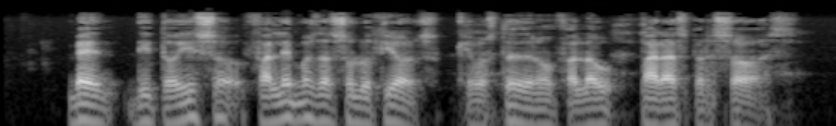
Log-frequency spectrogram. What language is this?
Galician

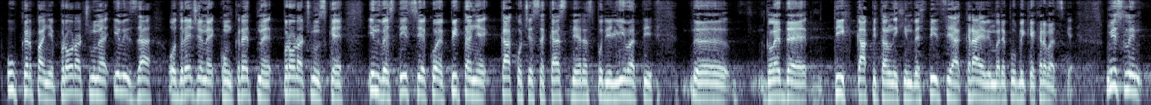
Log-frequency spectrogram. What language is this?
Croatian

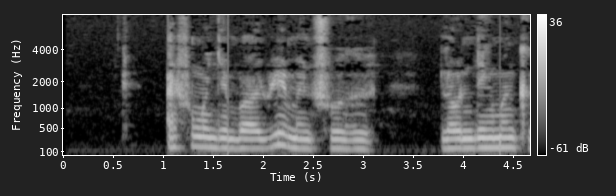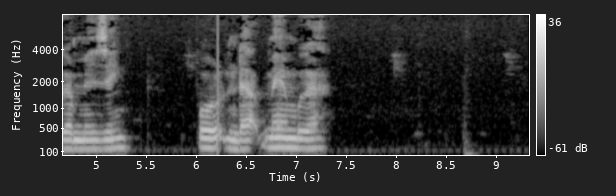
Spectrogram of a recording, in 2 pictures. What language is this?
Ngiemboon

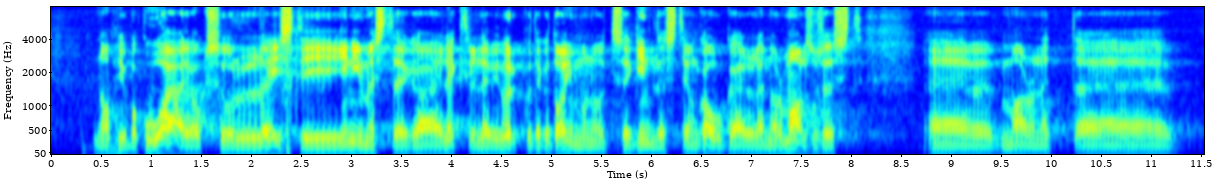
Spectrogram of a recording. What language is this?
Estonian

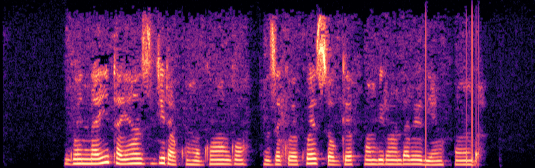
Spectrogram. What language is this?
Ganda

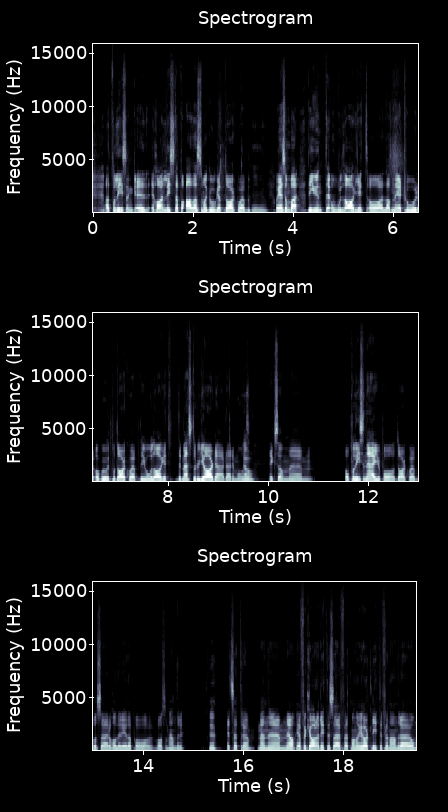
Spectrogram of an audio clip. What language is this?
Swedish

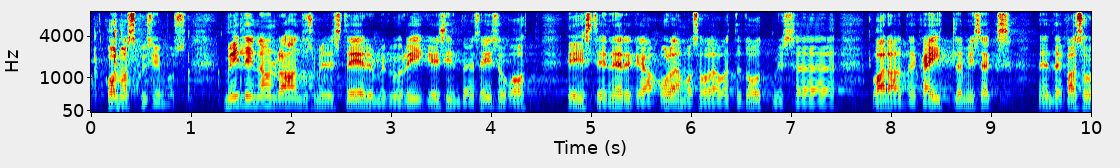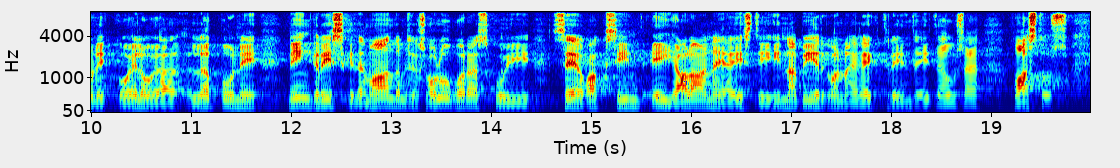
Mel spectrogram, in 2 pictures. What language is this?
Estonian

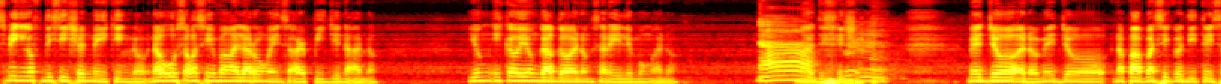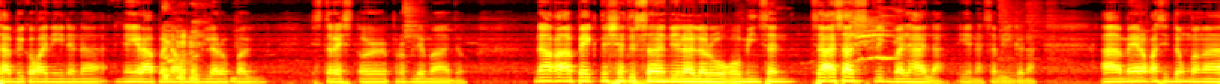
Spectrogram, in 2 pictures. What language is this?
Filipino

